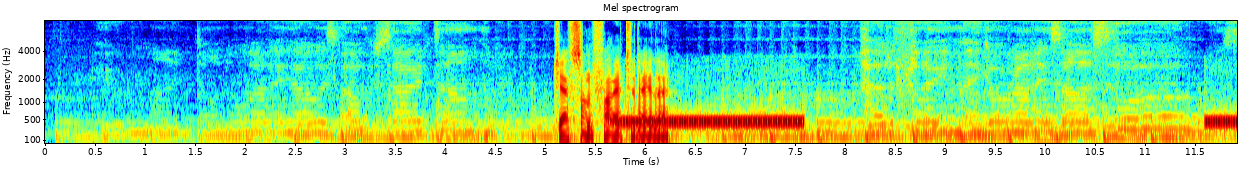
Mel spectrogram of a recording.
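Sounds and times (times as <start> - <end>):
speech: 2.9 - 6.4
ringback tone on an outgoing phone call: 5.7 - 7.6, 11.6 - 11.9.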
